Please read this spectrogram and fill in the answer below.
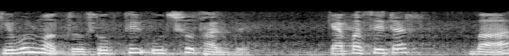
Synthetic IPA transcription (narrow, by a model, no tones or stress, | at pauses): kebolmat̪ːɾoʃokt̪iɾut̪ʃot̪ʰakbe | kɛpasiʈaɾ | ba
